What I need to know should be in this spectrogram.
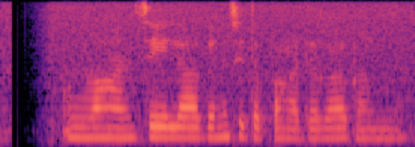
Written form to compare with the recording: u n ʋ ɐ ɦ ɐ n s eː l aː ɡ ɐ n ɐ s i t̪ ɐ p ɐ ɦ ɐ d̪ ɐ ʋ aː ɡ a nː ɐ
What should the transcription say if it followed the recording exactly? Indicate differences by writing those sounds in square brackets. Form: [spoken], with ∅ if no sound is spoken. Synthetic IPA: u n ʋ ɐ ɦ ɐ n s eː l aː ɡ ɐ n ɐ s i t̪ ɐ p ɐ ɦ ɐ d̪ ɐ ʋ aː ɡ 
